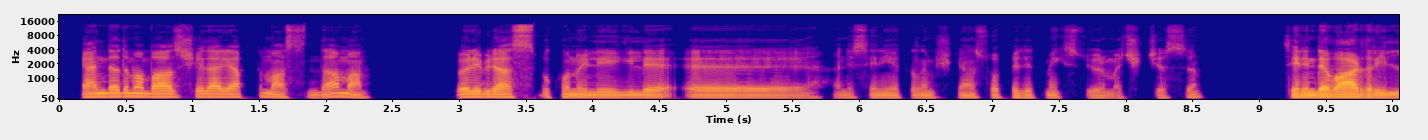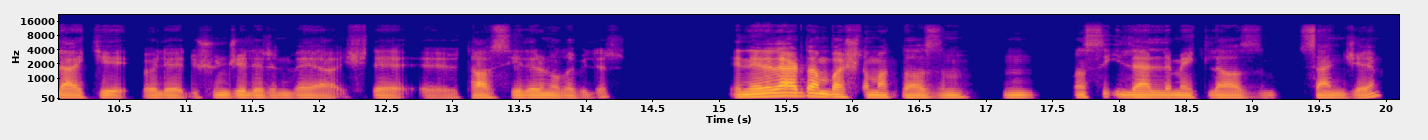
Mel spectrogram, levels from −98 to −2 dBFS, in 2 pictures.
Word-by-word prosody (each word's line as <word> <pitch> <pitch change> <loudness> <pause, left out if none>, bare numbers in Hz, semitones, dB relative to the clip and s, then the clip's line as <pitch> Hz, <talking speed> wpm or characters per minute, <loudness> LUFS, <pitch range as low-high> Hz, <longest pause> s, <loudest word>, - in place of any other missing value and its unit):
Kendi 135 +2 +3
adıma 145 -2 +2
bazı 130 0 +4
şeyler 130 -1 +1
yaptım 125 +2 -2
aslında 105 0 -4
ama, 125 -9 -1 0.6
böyle, 125 +1 +3
biraz 125 -1 +1
bu 115 - -9
konuyla 115 -1 -1
ilgili, 105 0 -1
eee, 100 -3 -3
hani, 95 -1 -13
seni 100 +1 -7
yakalamışken 95 +2 -8
sohbet 100 0 -8
etmek 95 0 -8
istiyorum 85 -2 -11
açıkçası. 80 +1 -13 0.6
Senin 115 -1 +3
de 115 -1 +8
vardır 115 -1 +8
illaki 100 -2 0
böyle 90 -2 -3
düşüncelerin 95 -2 -4
veya, 90 -2 -4
işte, 90 -2 -7
eee, 85 0 -11
tavsiyelerin 95 +1 -2
olabilir. 85 -4 -8 0.8
E, 110 - +2
nerelerden 145 +2 +8
başlamak 105 -3 0
lazım? 100 +1 -3 0.2
Imm, 100 -1 -4 0.3
nasıl 110 +5 -5
ilerlemek 100 -4 0
lazım 95 0 -4 0.2
sence? 95 - -3
100 Hz, 120 wpm, -24 LUFS, 95-115 Hz, 0.8 s, de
